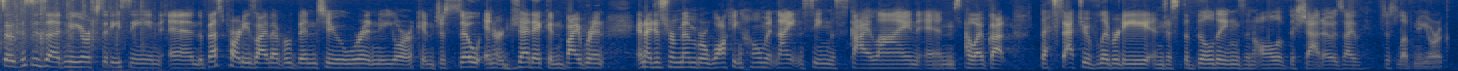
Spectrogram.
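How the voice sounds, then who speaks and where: A woman's voice: on the low side, steady tone, fairly quick, few pauses, a bit bright, a faint crowd. An American woman in her thirties giving enthusiastic, conversational answers as a guest artist in an interview. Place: large TV studio with audience. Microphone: lapel mic. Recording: studio audience faintly behind.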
